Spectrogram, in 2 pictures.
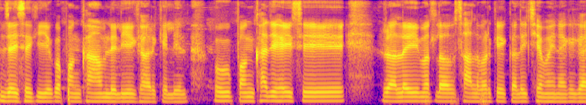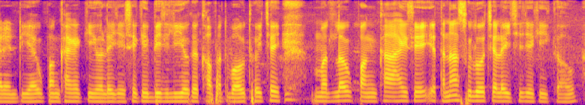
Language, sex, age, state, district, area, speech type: Maithili, male, 18-30, Bihar, Muzaffarpur, rural, spontaneous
